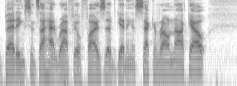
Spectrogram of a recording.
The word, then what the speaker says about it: Fiziev: Fiziev, yeah. Fiziev.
